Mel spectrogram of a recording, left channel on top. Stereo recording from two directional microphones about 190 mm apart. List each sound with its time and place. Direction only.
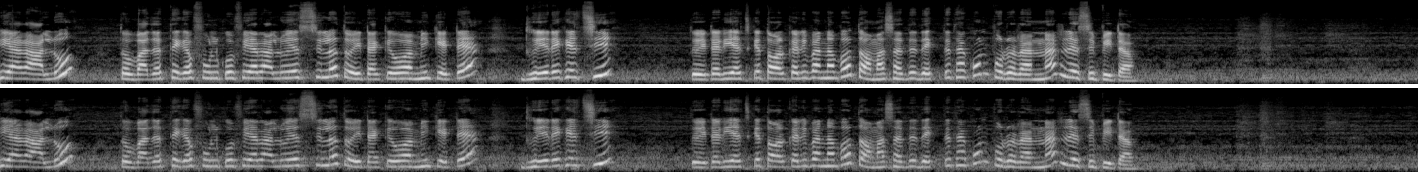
0.0 s a woman's voice: 15° left (ahead or behind)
